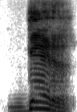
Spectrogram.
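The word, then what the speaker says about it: Geh: people in that region was called Ger, G-E-H. That's how it was spelt. That's how more or less they pronounced it.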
